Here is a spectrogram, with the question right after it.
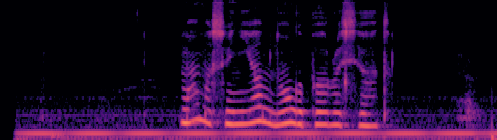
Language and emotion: Russian, sad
